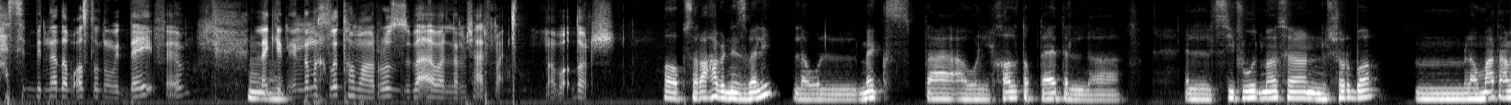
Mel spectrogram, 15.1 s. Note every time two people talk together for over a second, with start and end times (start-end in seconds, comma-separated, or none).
none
